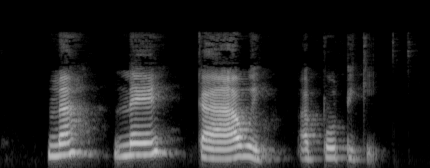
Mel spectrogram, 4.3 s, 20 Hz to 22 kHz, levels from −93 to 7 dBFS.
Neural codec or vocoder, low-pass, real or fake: codec, 24 kHz, 0.9 kbps, WavTokenizer, medium speech release version 2; 10.8 kHz; fake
